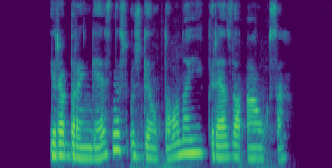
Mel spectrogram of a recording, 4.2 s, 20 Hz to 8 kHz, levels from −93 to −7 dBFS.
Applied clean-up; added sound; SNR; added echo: neural mask model DeepFilterNet 3.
